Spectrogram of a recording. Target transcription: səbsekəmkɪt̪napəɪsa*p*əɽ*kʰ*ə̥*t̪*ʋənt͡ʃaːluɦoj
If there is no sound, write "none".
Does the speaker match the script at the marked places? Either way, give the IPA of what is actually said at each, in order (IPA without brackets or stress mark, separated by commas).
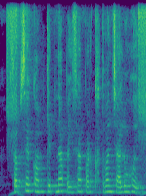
p, kʰ, t̪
